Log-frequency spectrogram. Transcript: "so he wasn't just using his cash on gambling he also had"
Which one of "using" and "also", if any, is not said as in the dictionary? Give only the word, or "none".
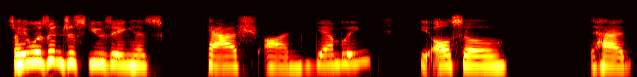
none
